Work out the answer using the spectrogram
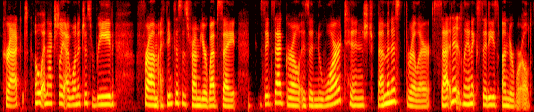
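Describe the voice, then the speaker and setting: A woman's voice: mid-range voice, a bit bright. A woman hosting a podcast about publishing, introducing her guest and asking questions with chatty enthusiasm. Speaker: podcast host. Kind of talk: podcast interview.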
